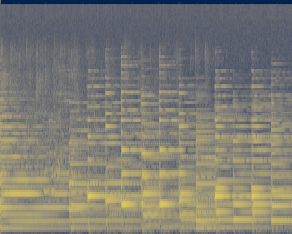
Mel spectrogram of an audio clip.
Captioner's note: audience applauding; audience shouting encouragement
